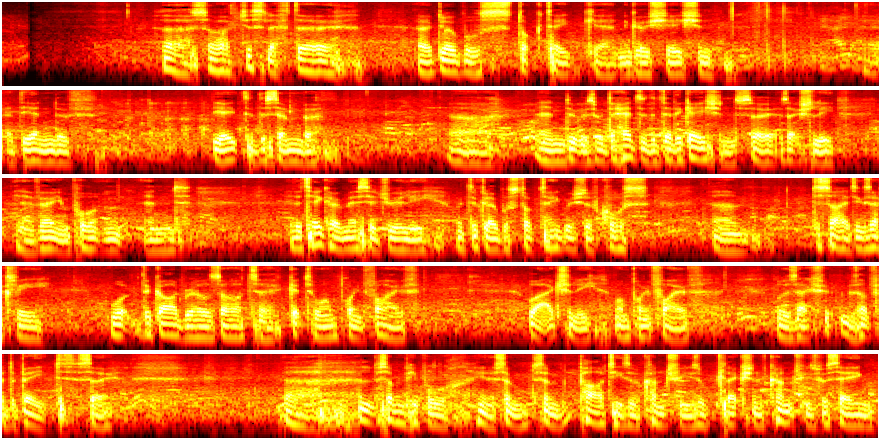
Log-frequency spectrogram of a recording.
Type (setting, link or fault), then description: setting, busy venue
